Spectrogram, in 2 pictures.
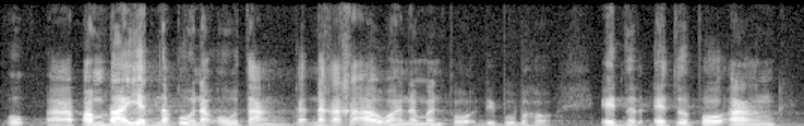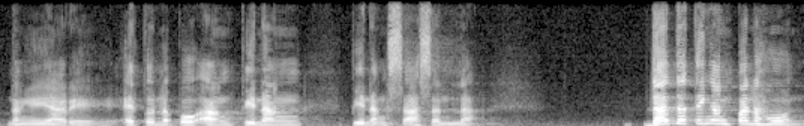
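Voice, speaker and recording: A male pastor with a Filipino accent preaching a sermon, mixing Tagalog and English and swinging sharply in loudness for emphasis. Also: fairly high pitch, normal speed, big-room sound. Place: church sanctuary.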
